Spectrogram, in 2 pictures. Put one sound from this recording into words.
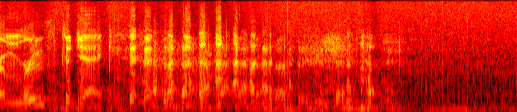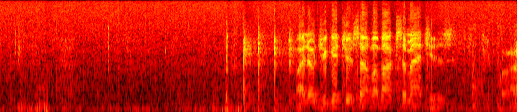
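A middle-aged man talks with animation, heard close by.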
